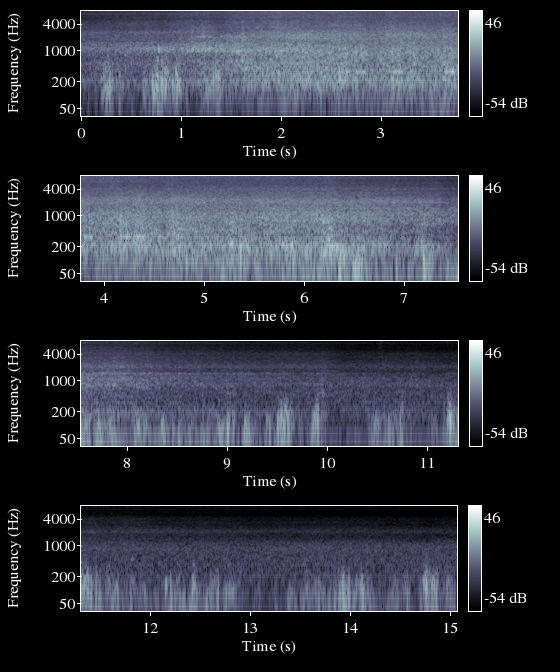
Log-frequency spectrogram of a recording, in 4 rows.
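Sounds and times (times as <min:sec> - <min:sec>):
train passing at speed: 0:00.0 - 0:15.0.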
